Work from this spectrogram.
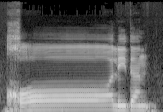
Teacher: الف بھی موٹا کیونکہ خا موٹے حروف میں سے ہے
